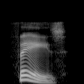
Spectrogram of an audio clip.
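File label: "phase", English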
